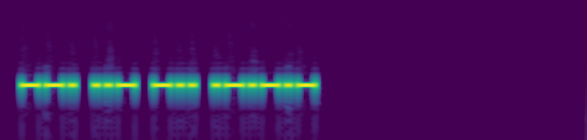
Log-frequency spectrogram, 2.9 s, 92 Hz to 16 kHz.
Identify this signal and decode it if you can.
Morse code, heard as a keyed tone, about 40 wpm, 700 Hz. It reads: GUD.
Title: Sentences from Top 500 Words and Abbreviations 40wpm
